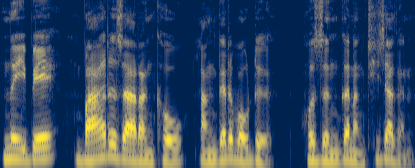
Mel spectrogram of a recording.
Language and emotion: Bodo, neutral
